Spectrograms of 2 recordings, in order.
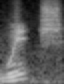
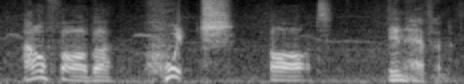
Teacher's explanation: Harriot pronounced the word which as hwich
